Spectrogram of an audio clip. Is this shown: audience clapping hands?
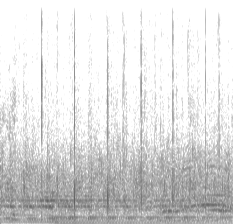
yes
